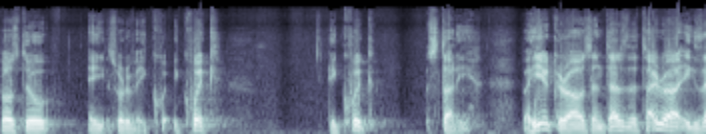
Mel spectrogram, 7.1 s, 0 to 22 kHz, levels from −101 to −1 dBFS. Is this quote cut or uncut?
uncut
